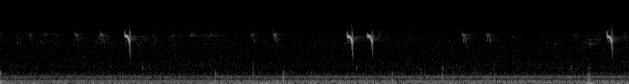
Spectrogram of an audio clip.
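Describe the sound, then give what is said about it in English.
A wild bird calling: a few brief, high, sharp chirps spaced irregularly over a faint, steady low hum. “Wild bird.”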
